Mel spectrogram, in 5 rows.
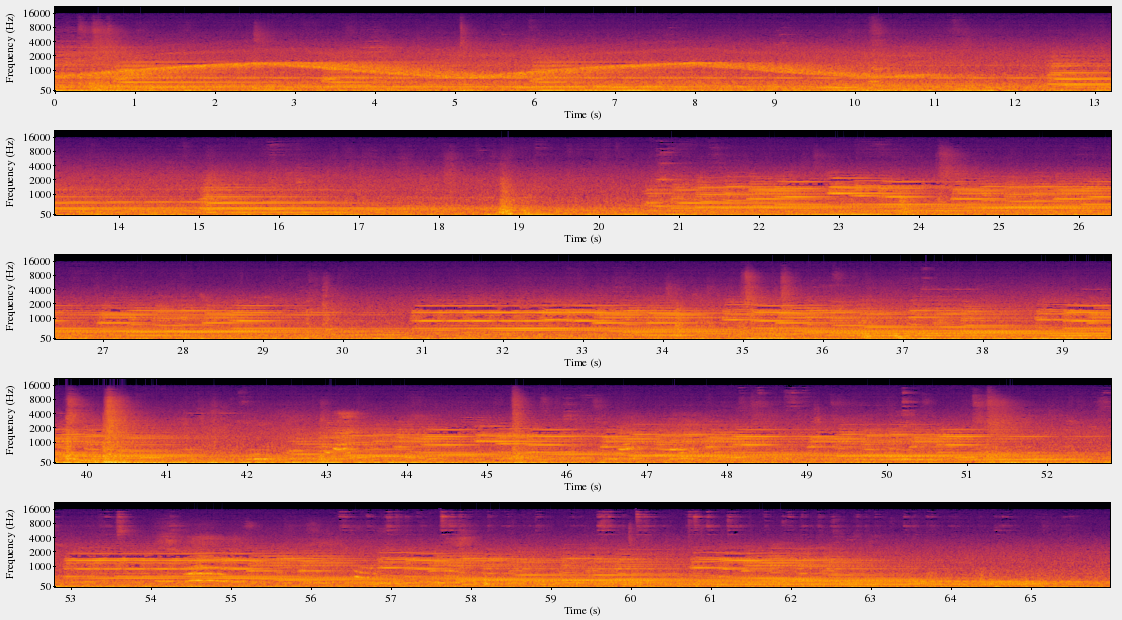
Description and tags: Recording of the 14h bell ring of Sagrada Familia church in Barcelona. Recorded at a bedroom in the 6th floor of a building close to the cathedral at April 25th 2008, using a pair of Sennheiser ME66 microphones in a Tascam DAT recorder, using a XY figure.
